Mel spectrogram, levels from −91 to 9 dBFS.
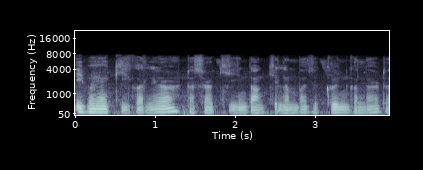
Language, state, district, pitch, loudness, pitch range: Ao, Nagaland, Dimapur, 95 Hz, -20 LUFS, 90-105 Hz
